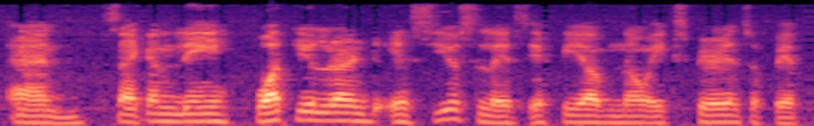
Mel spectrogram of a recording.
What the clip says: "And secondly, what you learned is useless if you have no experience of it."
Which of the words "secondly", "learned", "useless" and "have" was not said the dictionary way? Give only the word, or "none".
none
